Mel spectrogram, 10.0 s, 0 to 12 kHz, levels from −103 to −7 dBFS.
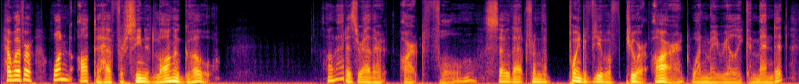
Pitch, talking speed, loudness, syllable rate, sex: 110 Hz, 170 wpm, -20 LUFS, 5.1 syllables/s, male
